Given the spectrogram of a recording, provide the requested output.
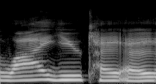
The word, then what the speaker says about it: Yuka: a popular thing but my app is it's it's spelled y u ka it's yuka and it you can scan items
